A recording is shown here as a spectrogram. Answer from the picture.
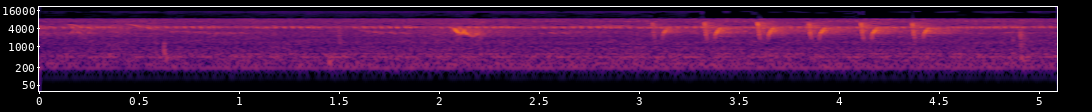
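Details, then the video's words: A Woodland Kingfisher calls in the background on a February morning safari drive: a run of sharp, high notes speeding into a trill, over a steady insect drone and faint bird chirps. "But the woodlands kingfisher is calling now in the background. Oh,"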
